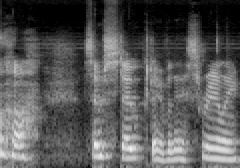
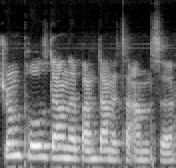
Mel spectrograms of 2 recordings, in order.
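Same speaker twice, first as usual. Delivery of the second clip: usual speaking voice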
